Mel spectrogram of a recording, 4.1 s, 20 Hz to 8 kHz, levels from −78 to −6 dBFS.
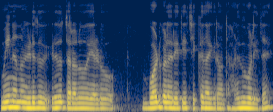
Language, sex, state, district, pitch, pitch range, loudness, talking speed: Kannada, male, Karnataka, Bangalore, 135 Hz, 130-140 Hz, -15 LUFS, 160 wpm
